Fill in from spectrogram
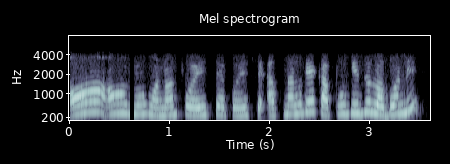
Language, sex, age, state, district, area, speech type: Assamese, female, 18-30, Assam, Lakhimpur, rural, conversation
